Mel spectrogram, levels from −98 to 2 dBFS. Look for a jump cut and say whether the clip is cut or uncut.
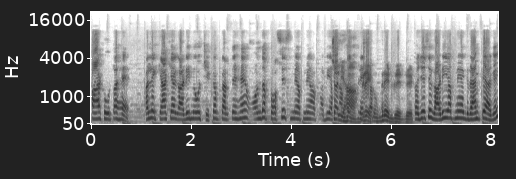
uncut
